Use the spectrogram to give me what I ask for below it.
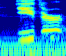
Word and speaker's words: either: th sound here the word is you can pronounce it either or either okay um either way is okay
